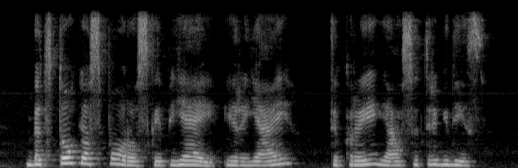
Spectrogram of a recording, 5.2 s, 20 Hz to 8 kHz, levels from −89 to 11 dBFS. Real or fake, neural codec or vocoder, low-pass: real; none; 7.2 kHz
